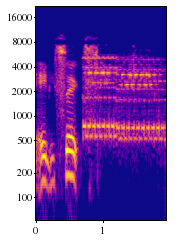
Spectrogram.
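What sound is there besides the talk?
phone ringing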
